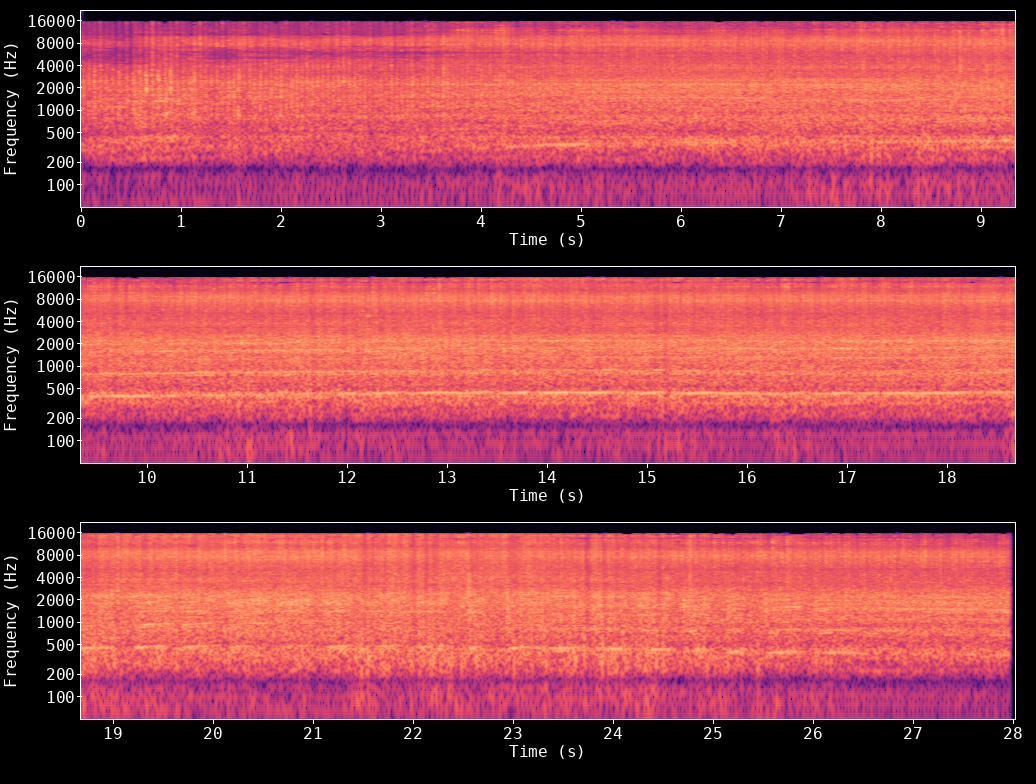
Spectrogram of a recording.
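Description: Farm tractor engine running as the tractor drives along in third gear. It climbs slightly in pitch and gets louder over the first several seconds as it picks up speed, then runs steadily.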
